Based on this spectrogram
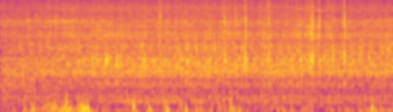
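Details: Engine idling cold: sharp, irregular ticks and clicks stand out above a steady engine hum; abnormal noise only when cold, cause unknown.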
